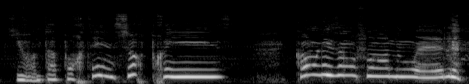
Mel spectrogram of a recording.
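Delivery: high, slow, playful mystery voice; playful storytelling voice. Retold or imitated. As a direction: tease like telling a child a secret. Teasing partner about prank elves.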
